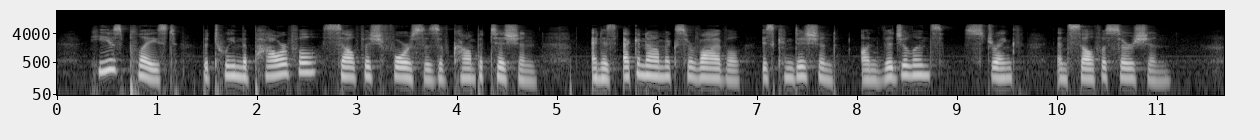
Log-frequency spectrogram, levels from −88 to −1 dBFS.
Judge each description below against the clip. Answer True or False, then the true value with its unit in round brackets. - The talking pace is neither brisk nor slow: False (115 wpm)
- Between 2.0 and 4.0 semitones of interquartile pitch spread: True (2.7 semitones)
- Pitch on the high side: False (170 Hz)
